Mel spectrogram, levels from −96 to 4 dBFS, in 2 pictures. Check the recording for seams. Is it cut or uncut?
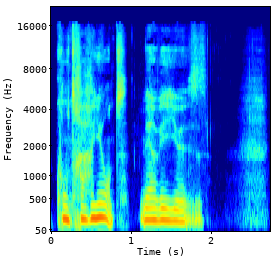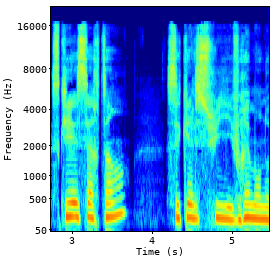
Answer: uncut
